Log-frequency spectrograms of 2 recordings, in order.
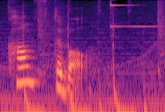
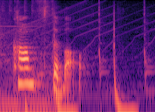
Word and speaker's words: comfortable: like the interesting we omit one of the syllables comfortable hindi comfortable it should be comfortable comfortable next one would be this word we say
